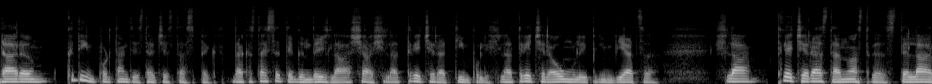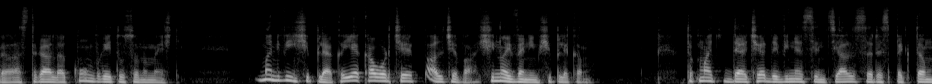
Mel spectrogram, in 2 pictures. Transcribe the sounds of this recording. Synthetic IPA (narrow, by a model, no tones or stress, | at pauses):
d̪arkɨt̪̚d̪e̞impo̞rt̪ant̪je̞st̪eat͡ʃe̞st̪aspe̞kt̪d̪akəst̪ajsət̪e̞ɡɨnd̪e̞ʃ̬t̪ʲlaːʃaʃilat̪ɾe̞t͡ʃe̞ɾeat̪impulujʃilat̪ɾe̞t͡ʃe̞ɾeao̞mulujpɾinviat̪sə | ʃilat̪ɾe̞t͡ʃe̞ɾeast̪anoast̪ɾəst̪e̞laɾəast̪ɾaləkumvɾe̞jt̪usənume̞ʃt̪ʲ | manvinʃipleakəjekao̞rʲt͡ʃe̞alt̪̚t͡ʃe̞va̰ʃinojve̞nimʃiple̞kəm | t̪o̞kmajd̪e̞at͡ʃe̞jad̪e̞vineːse̞nt̪sialsəɾe̞spe̞kt̪əm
